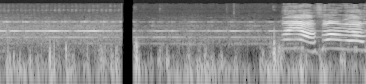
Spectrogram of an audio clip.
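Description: Train passing in Roermond, a broad rumbling wash of rail noise that runs steadily throughout and ends with a bright, wavering horn-like tone rising over it, with some voices mixed underneath.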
